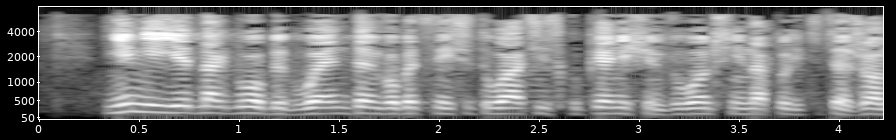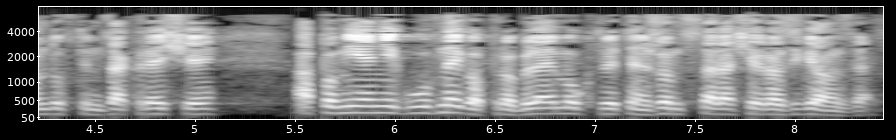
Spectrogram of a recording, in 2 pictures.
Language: Polish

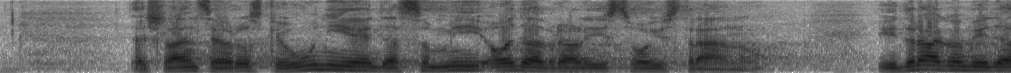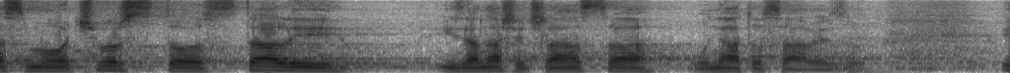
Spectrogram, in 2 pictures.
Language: Croatian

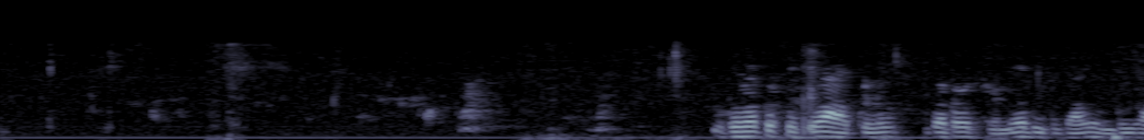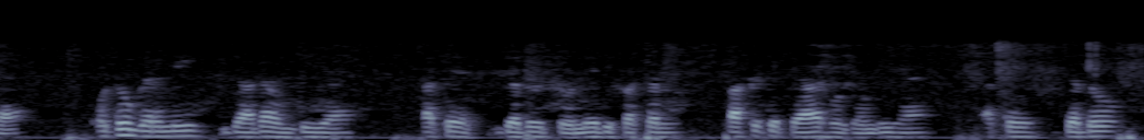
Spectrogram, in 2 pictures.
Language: Punjabi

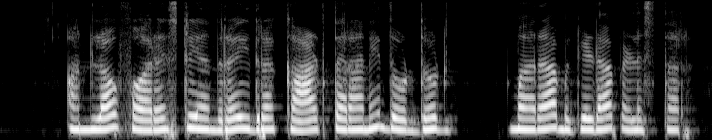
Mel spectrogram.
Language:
Kannada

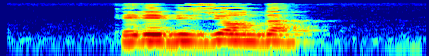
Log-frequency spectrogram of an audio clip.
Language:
Turkish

